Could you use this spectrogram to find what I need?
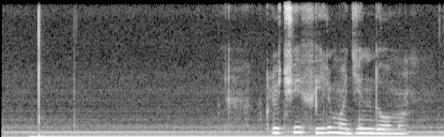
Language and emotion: Russian, neutral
